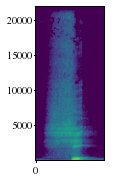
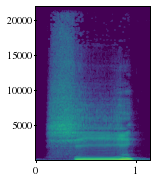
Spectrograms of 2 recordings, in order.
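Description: First: The pitch is mid and cut short. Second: The pitch starts low and rises. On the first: "mid stop. Fourth tone" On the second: "low rising. Fifth tone"

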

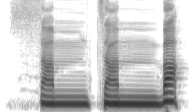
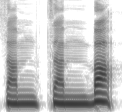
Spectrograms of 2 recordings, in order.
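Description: First: It is said slowly and carefully. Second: It is said at a natural, normal speed. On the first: "and then slowly" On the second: "First natural speed"

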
